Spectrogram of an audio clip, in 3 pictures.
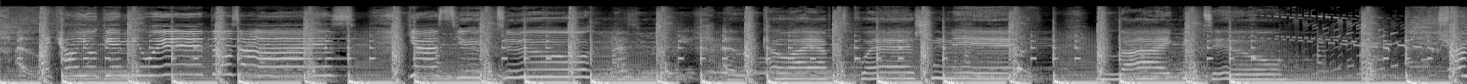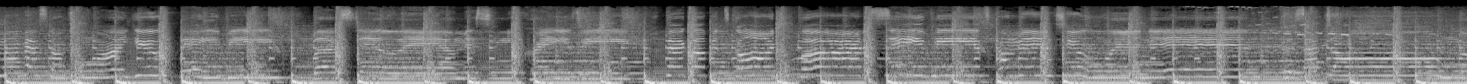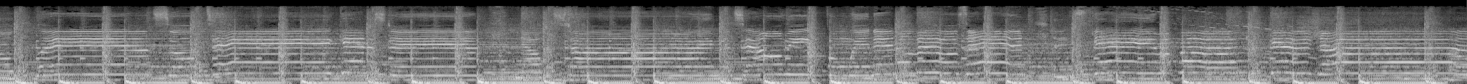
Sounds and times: Music: 0.0 - 44.0.

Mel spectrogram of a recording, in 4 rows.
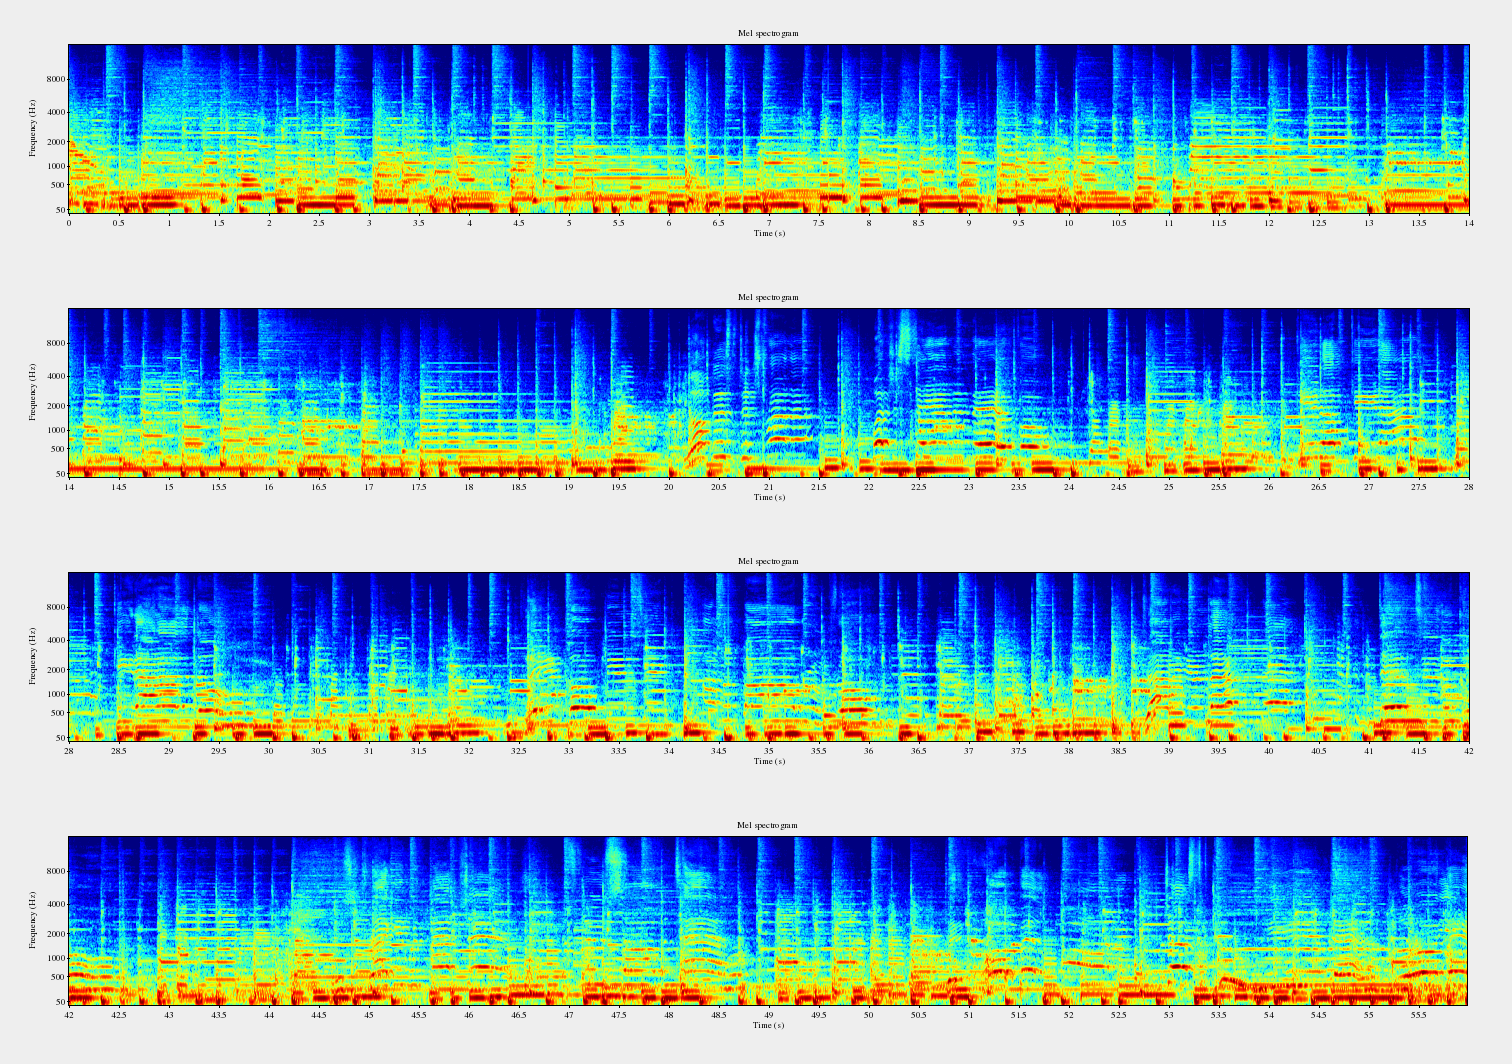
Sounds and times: Music: 0.0 - 55.9.

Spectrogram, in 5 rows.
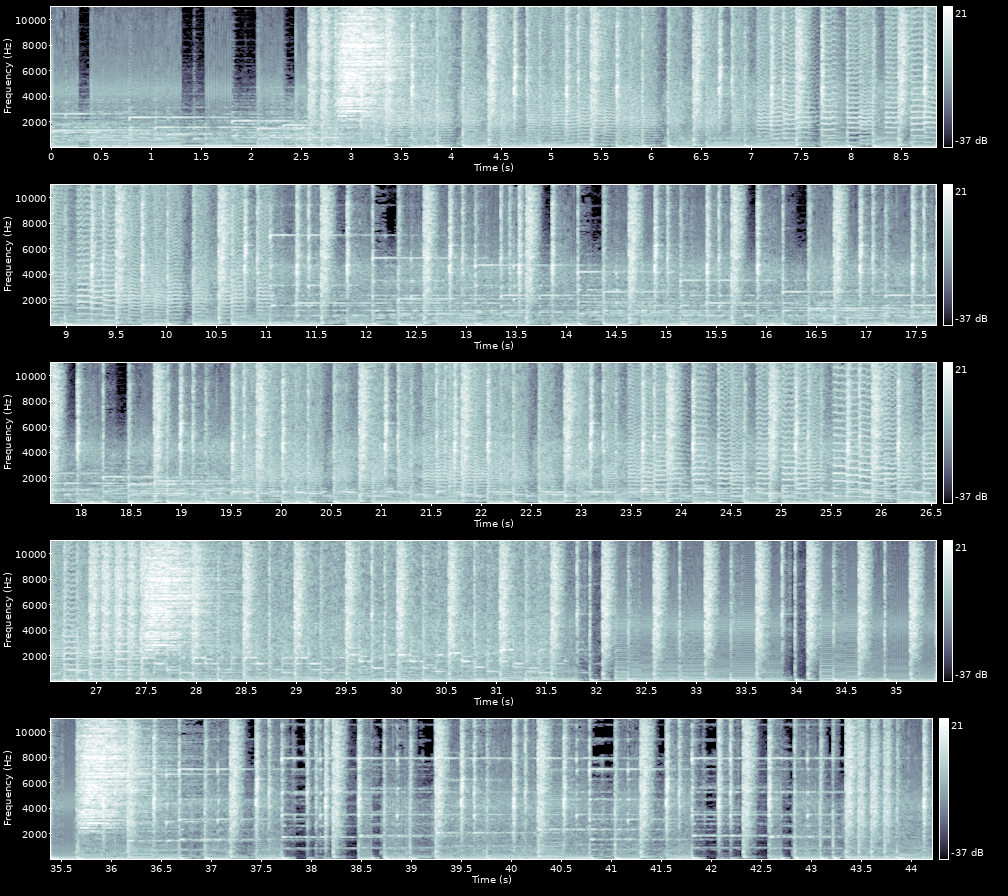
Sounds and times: Video game music: 0.0 - 35.0, 35.6 - 44.2.

